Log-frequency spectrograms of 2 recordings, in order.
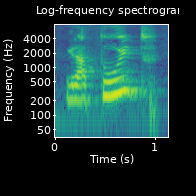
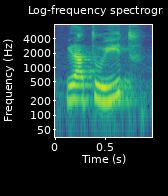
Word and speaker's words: gratuito: para ser gratuito n gratuito é uma uma palavra que tem de T duas vogais ficam na mesma ca e não gratuito e o Nobel que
